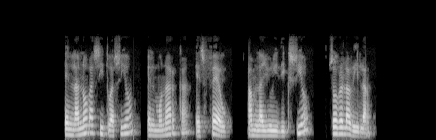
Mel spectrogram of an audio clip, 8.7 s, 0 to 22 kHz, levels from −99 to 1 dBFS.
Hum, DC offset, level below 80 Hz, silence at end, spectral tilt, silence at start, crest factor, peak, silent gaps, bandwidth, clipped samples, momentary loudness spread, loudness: none; under 0.1%; -64 dBFS; 1.3 s; -5.5 dB/octave; 1.3 s; 18 dB; -2 dBFS; 2.82-2.94 s, 4.66-4.94 s, 6.28-6.58 s; 7.2 kHz; under 0.1%; 8 LU; -18 LUFS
